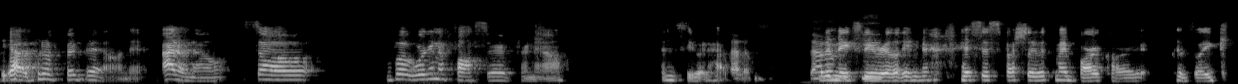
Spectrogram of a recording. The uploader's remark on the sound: Beset by technical difficulties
